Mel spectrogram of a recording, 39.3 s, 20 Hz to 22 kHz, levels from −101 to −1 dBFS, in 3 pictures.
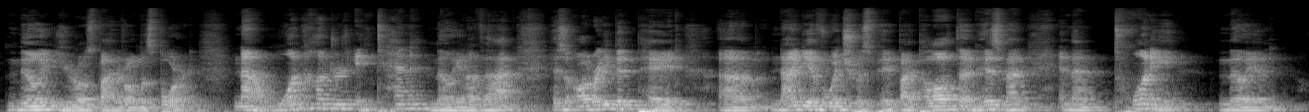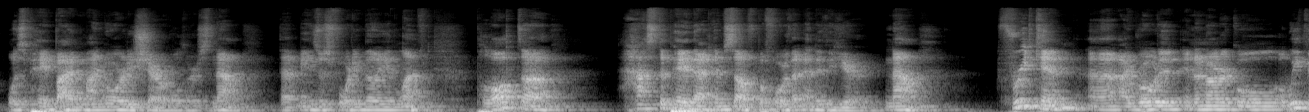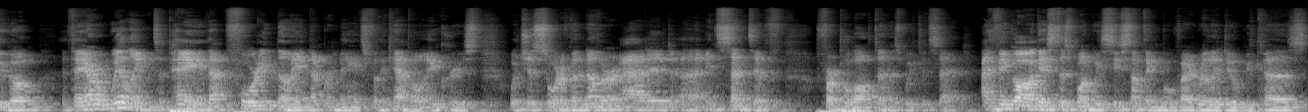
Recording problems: off-mic speech; far
room echo; slight; dies away in 0.5 s

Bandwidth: 16 kHz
